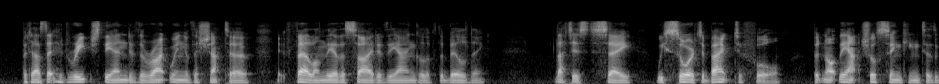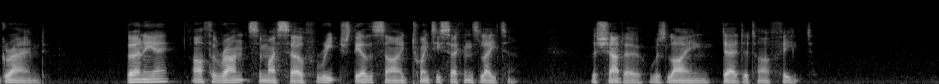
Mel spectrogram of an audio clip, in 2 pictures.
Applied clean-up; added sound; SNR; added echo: none; none; none; none.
